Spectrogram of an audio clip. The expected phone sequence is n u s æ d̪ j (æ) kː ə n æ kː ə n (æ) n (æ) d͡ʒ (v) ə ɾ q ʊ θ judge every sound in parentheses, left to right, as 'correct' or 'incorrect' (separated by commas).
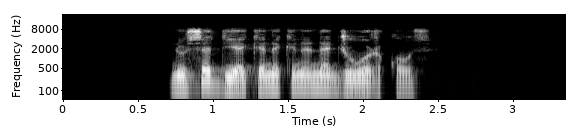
correct, correct, correct, incorrect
